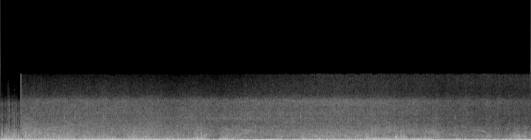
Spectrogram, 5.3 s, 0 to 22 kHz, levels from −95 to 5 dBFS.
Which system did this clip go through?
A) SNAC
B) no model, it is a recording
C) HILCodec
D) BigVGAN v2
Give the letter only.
B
